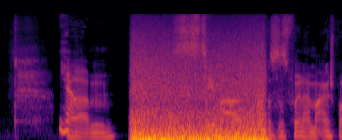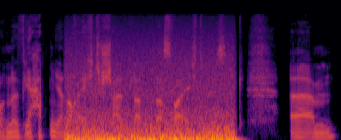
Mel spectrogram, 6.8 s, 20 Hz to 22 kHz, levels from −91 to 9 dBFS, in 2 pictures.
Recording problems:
wind noise on the microphone; heavy; from 1.5 to 2.5 s and from 4 to 6 s; 2 dB above the speech

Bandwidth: 14.5 kHz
